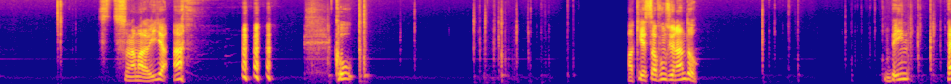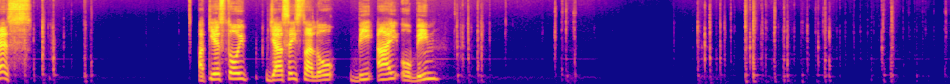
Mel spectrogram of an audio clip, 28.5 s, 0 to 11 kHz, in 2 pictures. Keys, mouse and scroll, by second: 4.8 typing, 5.3 Return, 7.0 Escape, 7.2 Escape, 7.7 shift+;, 8.1 q, 8.4 Return, 11.1-15.5 typing, 20.8-22.7 typing, 24.4-28.5 typing.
